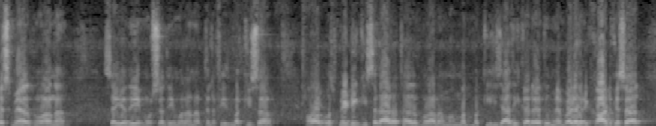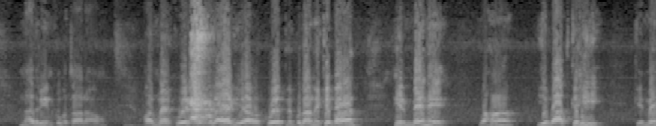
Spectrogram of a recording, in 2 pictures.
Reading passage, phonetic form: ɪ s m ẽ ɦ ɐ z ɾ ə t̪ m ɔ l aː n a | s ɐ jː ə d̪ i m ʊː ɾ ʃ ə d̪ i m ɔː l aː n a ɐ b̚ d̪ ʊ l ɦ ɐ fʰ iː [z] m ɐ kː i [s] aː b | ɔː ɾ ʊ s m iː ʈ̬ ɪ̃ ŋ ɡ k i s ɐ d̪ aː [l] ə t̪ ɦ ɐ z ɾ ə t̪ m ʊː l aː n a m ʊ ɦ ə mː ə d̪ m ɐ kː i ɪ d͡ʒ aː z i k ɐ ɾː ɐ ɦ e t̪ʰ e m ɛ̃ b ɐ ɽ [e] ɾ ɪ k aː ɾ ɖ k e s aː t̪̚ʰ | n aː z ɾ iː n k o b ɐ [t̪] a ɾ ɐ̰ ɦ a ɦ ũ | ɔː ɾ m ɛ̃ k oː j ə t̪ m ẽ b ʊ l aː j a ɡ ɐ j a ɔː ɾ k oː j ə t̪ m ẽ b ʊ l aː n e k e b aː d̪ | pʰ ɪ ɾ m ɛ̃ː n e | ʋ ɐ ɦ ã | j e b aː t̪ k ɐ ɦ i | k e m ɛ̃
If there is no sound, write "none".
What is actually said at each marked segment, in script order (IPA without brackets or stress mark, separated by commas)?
z, s, ɾ, e, t̪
